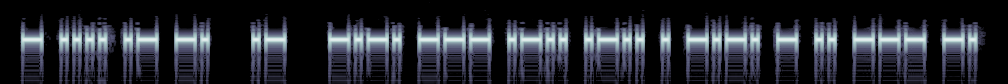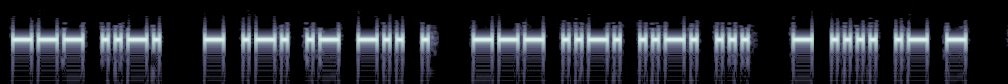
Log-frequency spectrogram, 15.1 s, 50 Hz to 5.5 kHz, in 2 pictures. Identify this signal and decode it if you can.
Morse code, heard as a keyed tone, about 25 wpm, 600 Hz. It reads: THAN A COLLECTION OF TRADE OFFS THAT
